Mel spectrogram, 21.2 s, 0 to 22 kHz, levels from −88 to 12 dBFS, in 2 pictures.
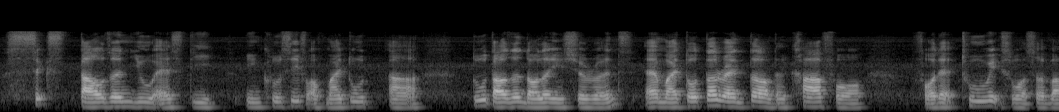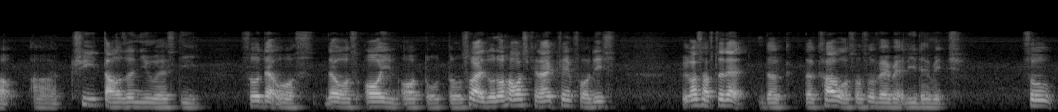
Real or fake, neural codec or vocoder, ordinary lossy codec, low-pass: real; none; none; none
